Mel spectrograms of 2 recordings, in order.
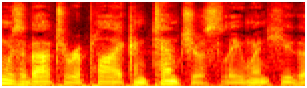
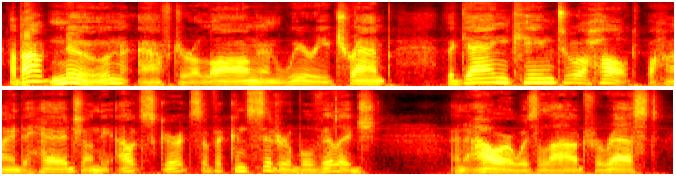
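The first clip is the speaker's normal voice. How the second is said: ordinary delivery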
